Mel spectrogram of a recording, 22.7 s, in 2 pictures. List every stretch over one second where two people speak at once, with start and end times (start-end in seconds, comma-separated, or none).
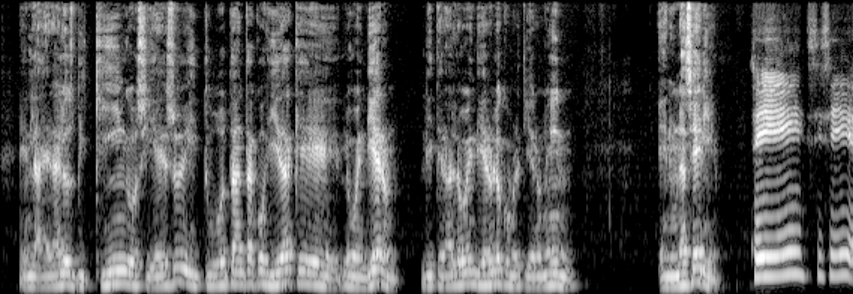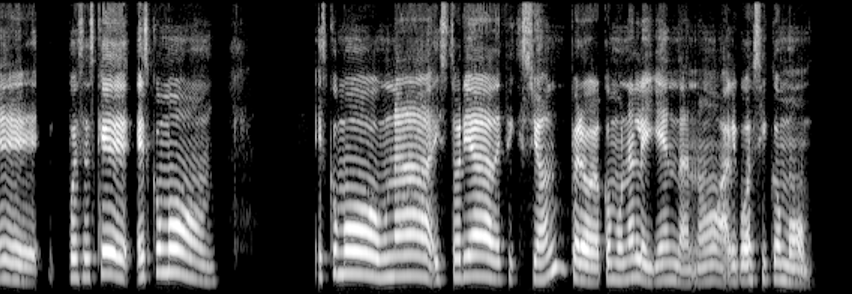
none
